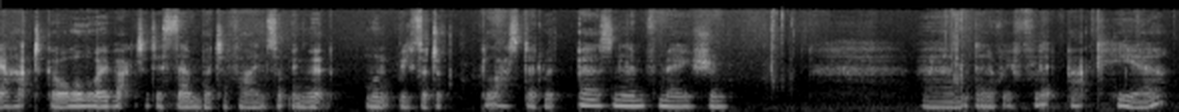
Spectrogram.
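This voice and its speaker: A woman in her thirties with a croaky early-morning voice, chatting through her planner setup while filming on a handheld phone. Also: sits low, mellow. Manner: chatty, friendly, flips pages while explaining. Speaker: planner vlogger. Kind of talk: casual show-and-tell walkthrough.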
